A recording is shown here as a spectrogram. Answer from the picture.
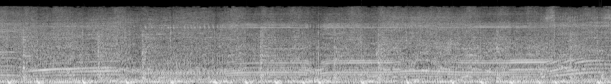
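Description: Radio-controlled model car's engine revving up and down several times, over rock music with a steady beat.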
